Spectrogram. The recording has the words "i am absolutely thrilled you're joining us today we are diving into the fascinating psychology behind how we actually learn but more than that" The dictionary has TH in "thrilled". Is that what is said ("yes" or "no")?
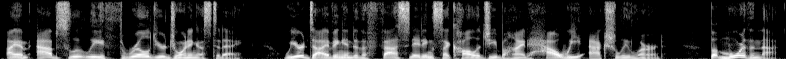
yes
